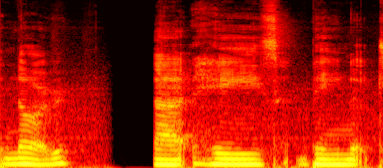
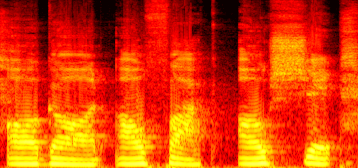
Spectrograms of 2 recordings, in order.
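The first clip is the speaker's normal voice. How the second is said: ordinary talk, nothing marked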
